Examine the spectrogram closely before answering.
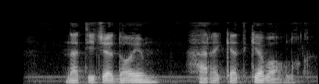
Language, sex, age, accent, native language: Uzbek, male, 19-29, Samarqand, Uzbek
